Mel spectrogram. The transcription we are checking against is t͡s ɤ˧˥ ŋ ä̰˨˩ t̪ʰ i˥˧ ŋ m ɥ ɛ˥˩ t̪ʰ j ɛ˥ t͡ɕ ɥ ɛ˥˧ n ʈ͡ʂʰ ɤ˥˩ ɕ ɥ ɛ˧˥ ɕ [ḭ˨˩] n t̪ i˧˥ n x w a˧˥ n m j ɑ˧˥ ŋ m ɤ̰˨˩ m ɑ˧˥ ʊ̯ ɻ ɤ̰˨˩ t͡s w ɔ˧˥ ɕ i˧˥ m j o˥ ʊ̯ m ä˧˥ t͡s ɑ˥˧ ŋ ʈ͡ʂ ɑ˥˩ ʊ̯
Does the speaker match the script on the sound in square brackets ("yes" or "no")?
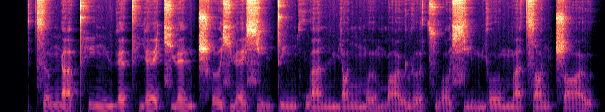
yes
